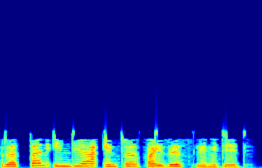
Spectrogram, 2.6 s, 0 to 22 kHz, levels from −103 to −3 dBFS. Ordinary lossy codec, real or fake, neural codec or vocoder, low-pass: AAC, 16 kbps; fake; codec, 44.1 kHz, 7.8 kbps, DAC; 19.8 kHz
